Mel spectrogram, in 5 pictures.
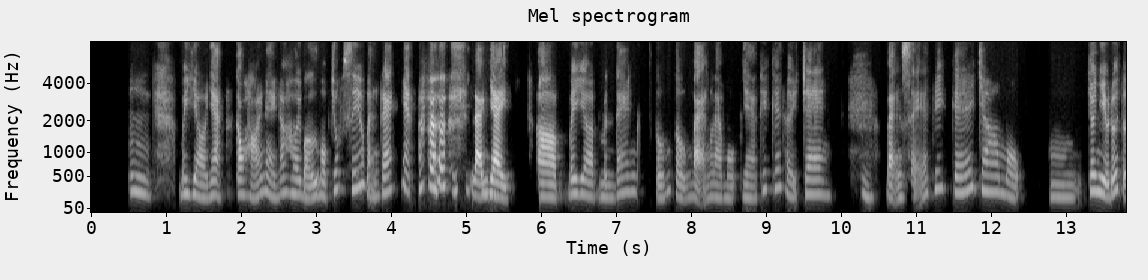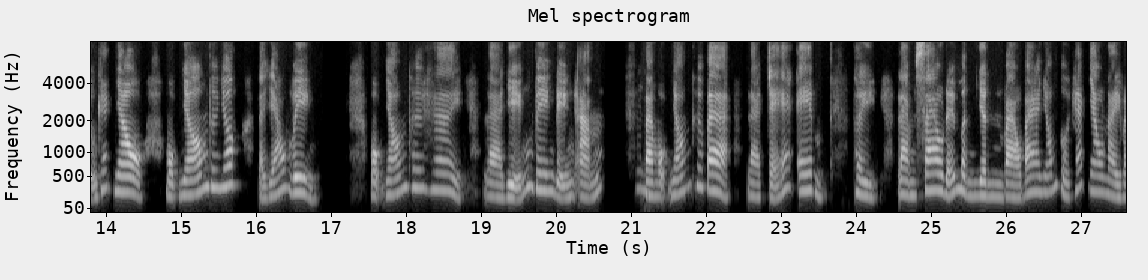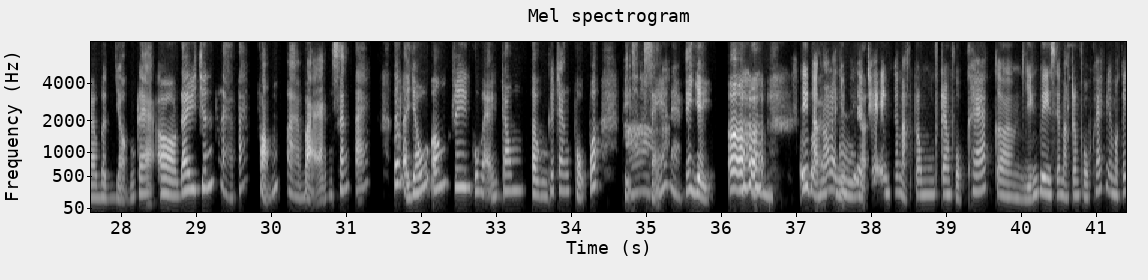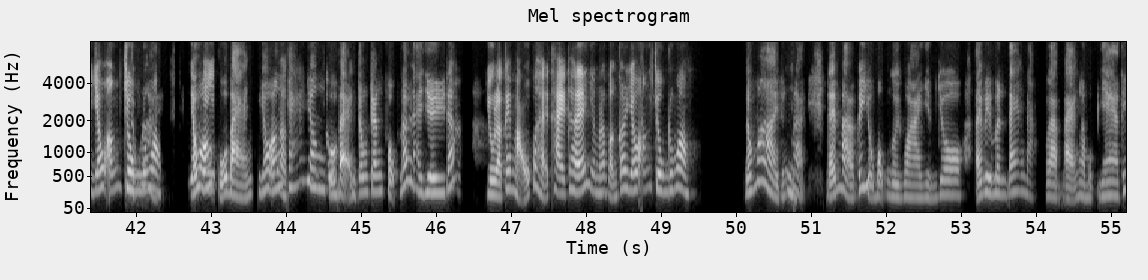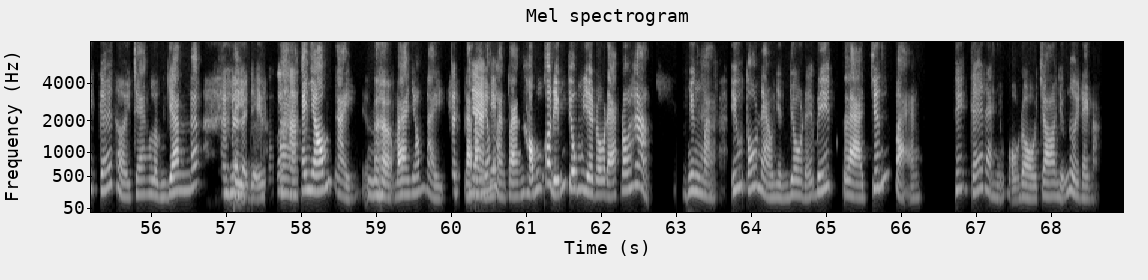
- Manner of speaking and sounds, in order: tapping; unintelligible speech; laugh; "như" said as "ưn"; other background noise; laugh; laugh; laughing while speaking: "nờ"
- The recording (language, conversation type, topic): Vietnamese, podcast, Phong cách ăn mặc có giúp bạn kể câu chuyện về bản thân không?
